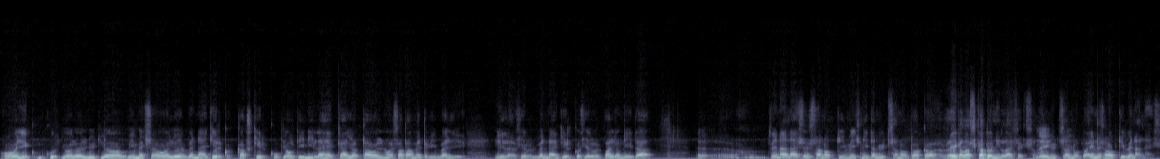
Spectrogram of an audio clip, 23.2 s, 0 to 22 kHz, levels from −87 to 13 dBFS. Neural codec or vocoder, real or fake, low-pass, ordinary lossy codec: autoencoder, 48 kHz, 128 numbers a frame, DAC-VAE, trained on Japanese speech; fake; 19.8 kHz; none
